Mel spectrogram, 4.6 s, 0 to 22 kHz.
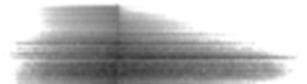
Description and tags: Cyber Swoosh 03
A sound that is ideal for video transitions. Made using the program Ableton Live.
Transition, swish, woosh, sfx, sound, swoosh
